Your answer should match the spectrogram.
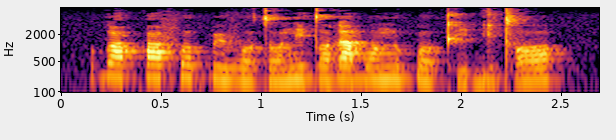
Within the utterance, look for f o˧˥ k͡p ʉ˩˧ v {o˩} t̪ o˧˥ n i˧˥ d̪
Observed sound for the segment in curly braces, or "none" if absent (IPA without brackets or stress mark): o˩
